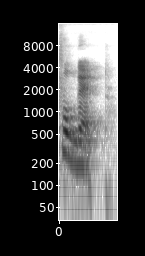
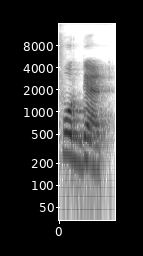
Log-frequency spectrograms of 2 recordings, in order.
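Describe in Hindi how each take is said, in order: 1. r ध्वनि silent रहती है। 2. r ध्वनि साफ़ तौर पर बोली जाती है। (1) "इसमें आर साइलेंट होता है, तो हम इसे प्रोनाउंस करते हैं फॉरगेट" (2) "बहुत सारे स्टूडेंट्स को इसे प्रोनाउंस करते हुए इसको फॉरगेट बोलते हैं"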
